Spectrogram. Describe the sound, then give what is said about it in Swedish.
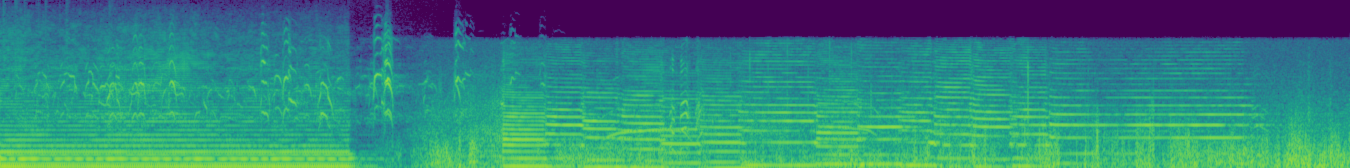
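A Disney cruise ship horn gives a long, loud, chord-like blast that cuts off abruptly, then sounds a slower musical tune of sustained horn notes, with no talking. “den där tutan känner man igen. Ja. Måste ju vara Disney.”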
